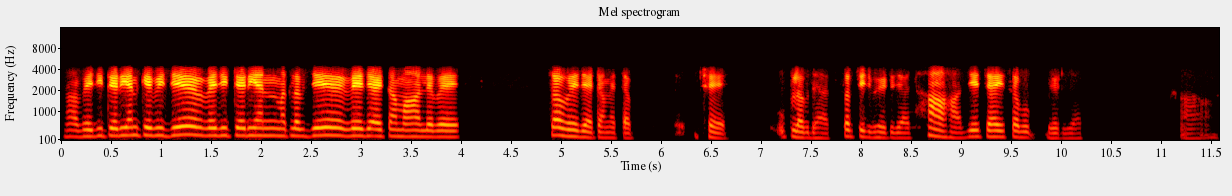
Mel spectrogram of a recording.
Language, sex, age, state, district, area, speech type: Maithili, female, 45-60, Bihar, Saharsa, urban, conversation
